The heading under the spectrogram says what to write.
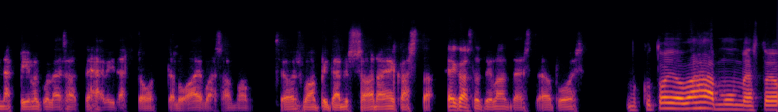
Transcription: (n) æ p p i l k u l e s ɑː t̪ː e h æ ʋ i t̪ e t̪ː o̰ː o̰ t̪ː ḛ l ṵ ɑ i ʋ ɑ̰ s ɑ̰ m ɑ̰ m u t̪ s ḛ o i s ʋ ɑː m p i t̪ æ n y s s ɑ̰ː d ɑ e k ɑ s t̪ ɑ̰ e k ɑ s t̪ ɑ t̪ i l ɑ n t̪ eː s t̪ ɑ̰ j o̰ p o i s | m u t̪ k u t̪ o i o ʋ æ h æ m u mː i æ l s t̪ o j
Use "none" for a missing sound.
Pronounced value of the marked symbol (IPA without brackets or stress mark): nː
